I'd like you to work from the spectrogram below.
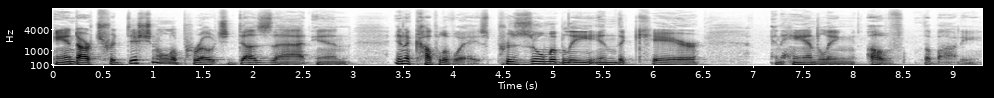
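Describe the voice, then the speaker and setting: Fairly slow speech from a man on a very clean recording with a silent background. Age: 50s. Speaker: pastor. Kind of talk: casual chat. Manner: halting.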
